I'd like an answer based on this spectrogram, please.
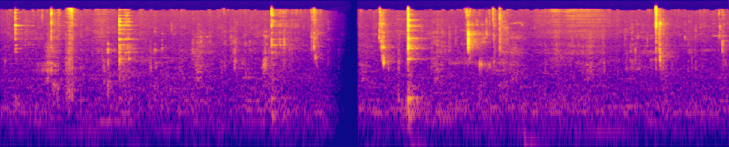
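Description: A man eating close to the microphone: biting and chewing food, with scattered sharp clicks. There is a brief cut to silence about four and a half seconds in.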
